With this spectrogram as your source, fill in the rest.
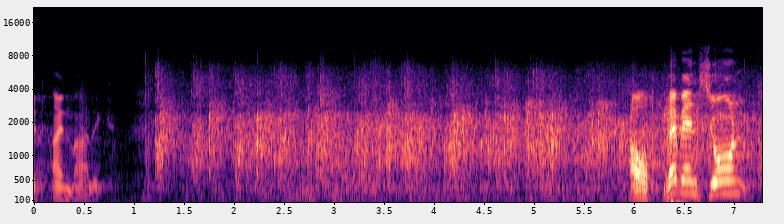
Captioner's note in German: Beifall bei der CDU und dem BÜNDNIS 90/DIE GRÜNEN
